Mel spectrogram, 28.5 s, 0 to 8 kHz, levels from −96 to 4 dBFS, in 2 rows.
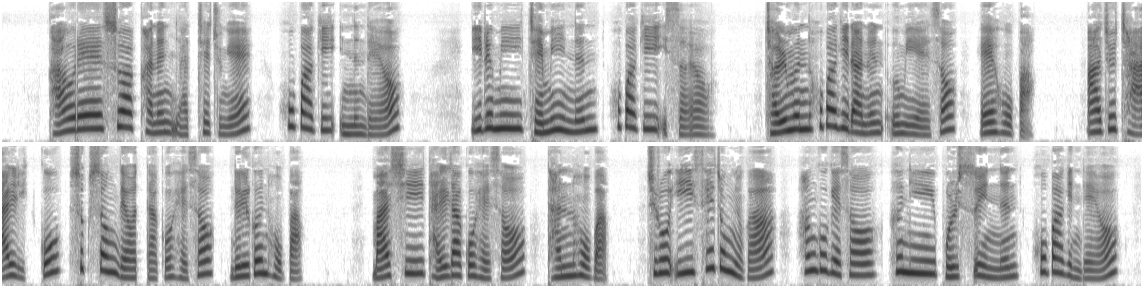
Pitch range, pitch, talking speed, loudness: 195-290 Hz, 240 Hz, 200 characters per minute, -24 LUFS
